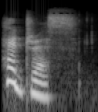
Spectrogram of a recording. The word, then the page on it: headdress: British English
